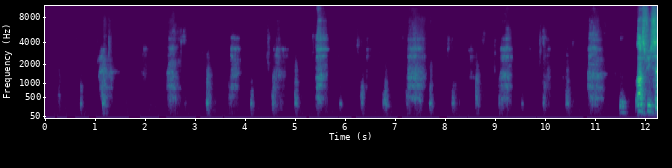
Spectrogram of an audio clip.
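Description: A middle-aged man breathes hard in short puffs.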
